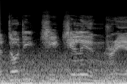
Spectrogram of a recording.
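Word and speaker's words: 12Cilindri: So, we spent a decent amount of time behind the wheel of the 12 cylindry now or the dodic chillandry as Shmei would say and the proper Italian pronunciation.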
